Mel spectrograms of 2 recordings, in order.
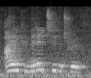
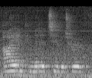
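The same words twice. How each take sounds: First: It is spoken aloud at full volume. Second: It is spoken aloud very quietly. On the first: "both aloud" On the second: "More quietly still"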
